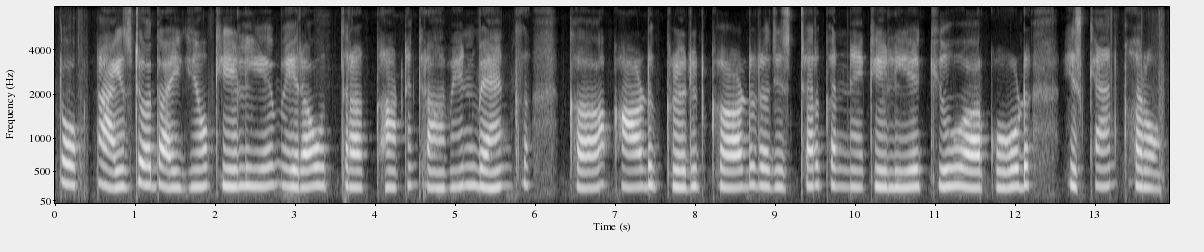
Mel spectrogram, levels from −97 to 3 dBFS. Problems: none marked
